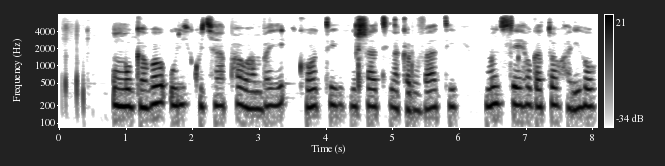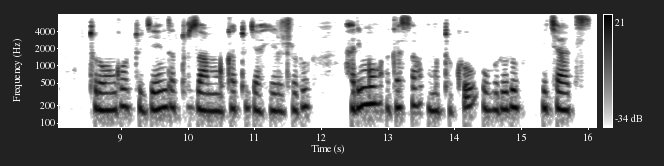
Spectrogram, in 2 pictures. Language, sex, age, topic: Kinyarwanda, female, 18-24, government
